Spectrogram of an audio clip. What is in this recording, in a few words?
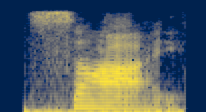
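"sigh", American English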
